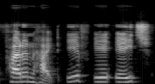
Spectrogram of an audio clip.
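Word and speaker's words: Fahrenheit: Actually উচ্চারণটা হবে ফারেনহাইট, FARENHEIT, ফারেনহাইট।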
